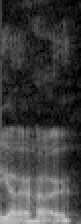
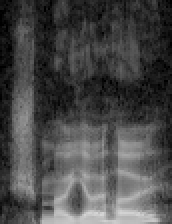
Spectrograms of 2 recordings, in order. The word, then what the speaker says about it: Yoho: As you heard in the intro, this week we are covering yoho. Did I say that right? Accent on the yo, right? Yes. Yohooo. Yohooo. Yes.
